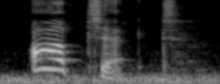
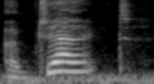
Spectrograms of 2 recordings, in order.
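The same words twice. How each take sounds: First: The stress is on the first syllable. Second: The stress is on the second syllable. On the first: The speaker calls it right. "The emphasis on the first part of the word" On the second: The speaker calls it wrong. "It's not object"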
